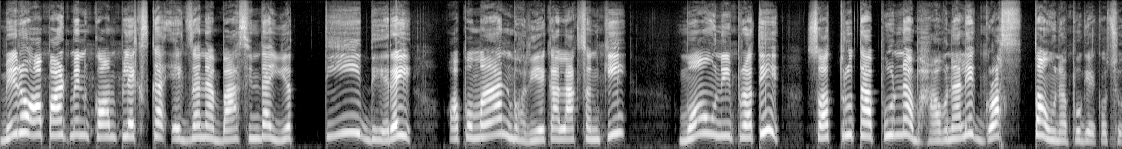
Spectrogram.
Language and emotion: Nepali, angry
